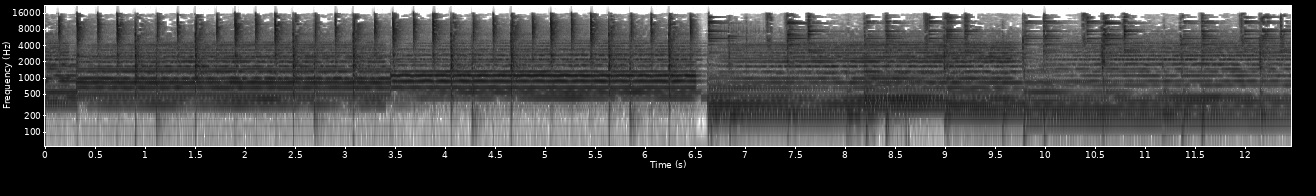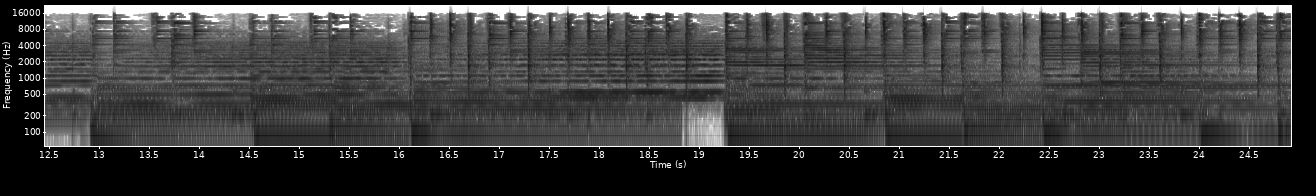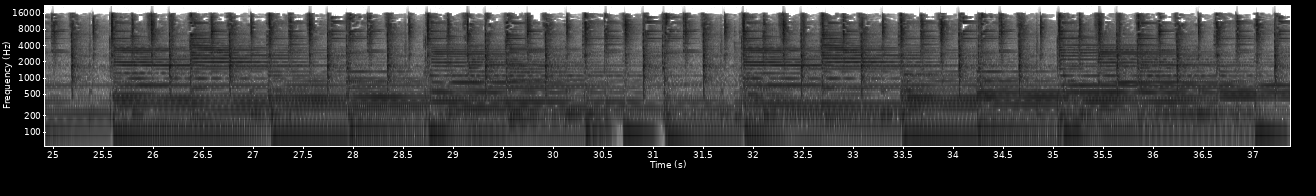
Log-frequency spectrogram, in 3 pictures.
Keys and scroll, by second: 2.5 r, 5.6 space, 8.0 p, 8.9 5, 9.2 0, 9.6 Return, 11.5 space, 13.3 m, 18.8 3, 19.6 Return, 20.1 space, 21.4 p, 23.4 space, 24.2 e, 25.7 space, 27.7 Delete, 30.8 Delete, 32.6 Delete, 34.2 r, 36.7 space.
